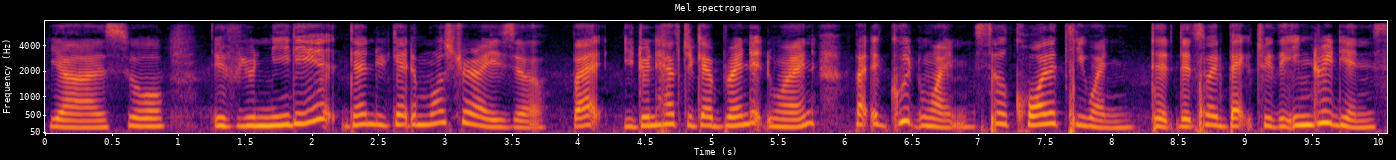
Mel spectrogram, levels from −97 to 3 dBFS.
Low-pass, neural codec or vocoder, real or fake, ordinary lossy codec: 7.2 kHz; codec, 16 kHz, 4 kbps, FreqCodec, larger model; fake; none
